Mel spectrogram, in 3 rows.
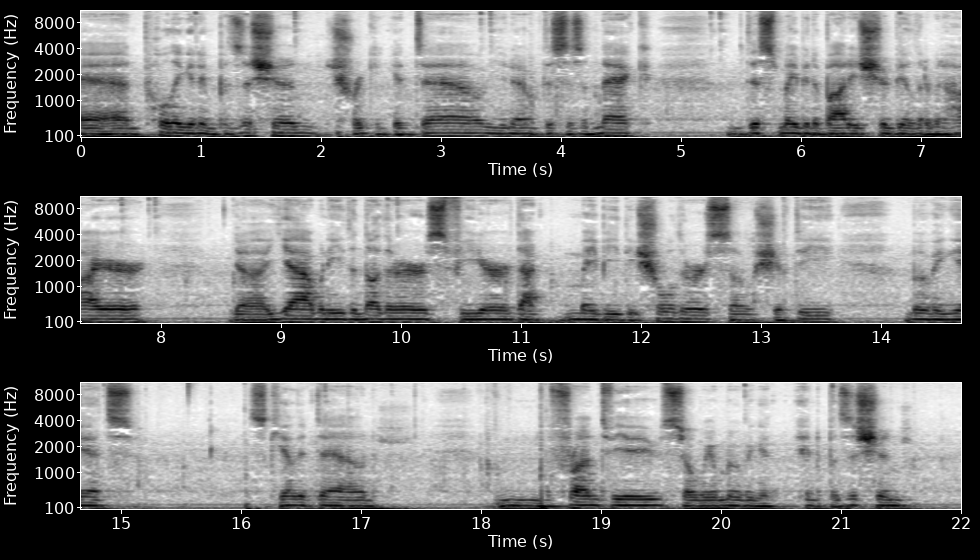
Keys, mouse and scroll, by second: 2.2 s, 4.1 middle click, 8.5 middle click, 8.9 scroll up 1, 11.7 scroll down 1, 13.3 shift+d, 15.3 middle click, 16.1 s, 17.1 middle click, 17.9 middle click, 18.6 1, 21.5 middle click, 21.9 scroll up 1.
